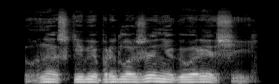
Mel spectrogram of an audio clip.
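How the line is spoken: Much angrier tone. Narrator (Russian): куда более озлобленным тоном, нежели прежде, произнес Эндгар

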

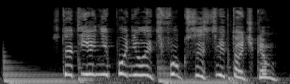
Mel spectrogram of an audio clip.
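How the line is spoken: Squeaky. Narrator (Russian): пропищал Утес

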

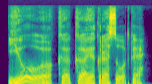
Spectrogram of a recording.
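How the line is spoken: Amazed drawl. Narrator (Russian): изумленно протянул коллега

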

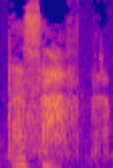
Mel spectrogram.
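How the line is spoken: Soft whisper. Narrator (Russian): прошептала она

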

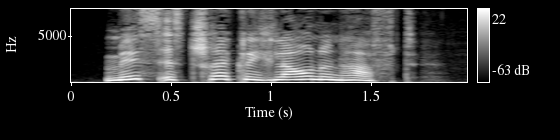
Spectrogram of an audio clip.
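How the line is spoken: Calling outward. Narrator (German): rief ich hinaus

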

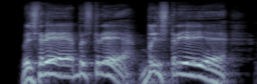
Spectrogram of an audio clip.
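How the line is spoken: Yelling over deafening noise. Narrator (Russian): заорал он, стараясь перекричать оглушительный шум, стоящий вокруг

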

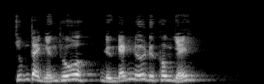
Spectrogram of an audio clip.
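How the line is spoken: Loud shout. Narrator (Vietnamese): hét lớn

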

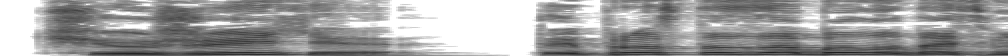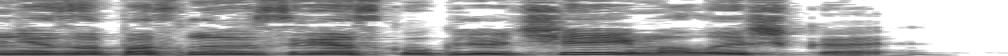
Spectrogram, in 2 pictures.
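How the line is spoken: Laughing. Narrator (Russian): Хохотнул Неверский

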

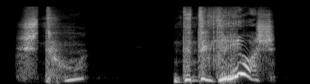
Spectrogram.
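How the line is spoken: Angry hiss. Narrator (Russian): зашипела я на лекаря

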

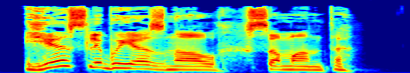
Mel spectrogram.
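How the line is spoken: Laughing. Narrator (Russian): рассмеялся

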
